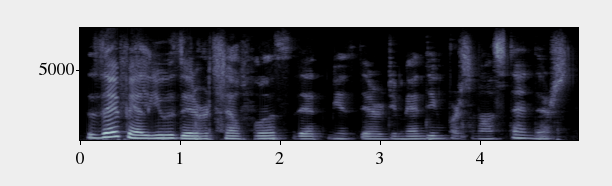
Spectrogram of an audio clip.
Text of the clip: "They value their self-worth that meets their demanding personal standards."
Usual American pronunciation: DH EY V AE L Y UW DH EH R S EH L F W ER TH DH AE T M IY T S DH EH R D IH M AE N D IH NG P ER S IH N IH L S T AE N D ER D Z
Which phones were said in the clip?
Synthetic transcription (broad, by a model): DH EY F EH L Y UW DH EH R S EH L F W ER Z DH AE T M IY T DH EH R D IH M AE N D IH NG P ER S IH N IH L S T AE N D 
